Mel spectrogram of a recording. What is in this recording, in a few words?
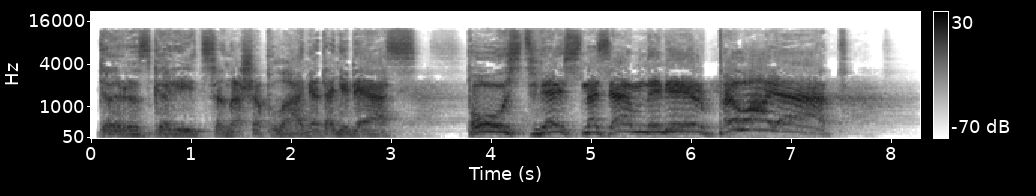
win, ru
